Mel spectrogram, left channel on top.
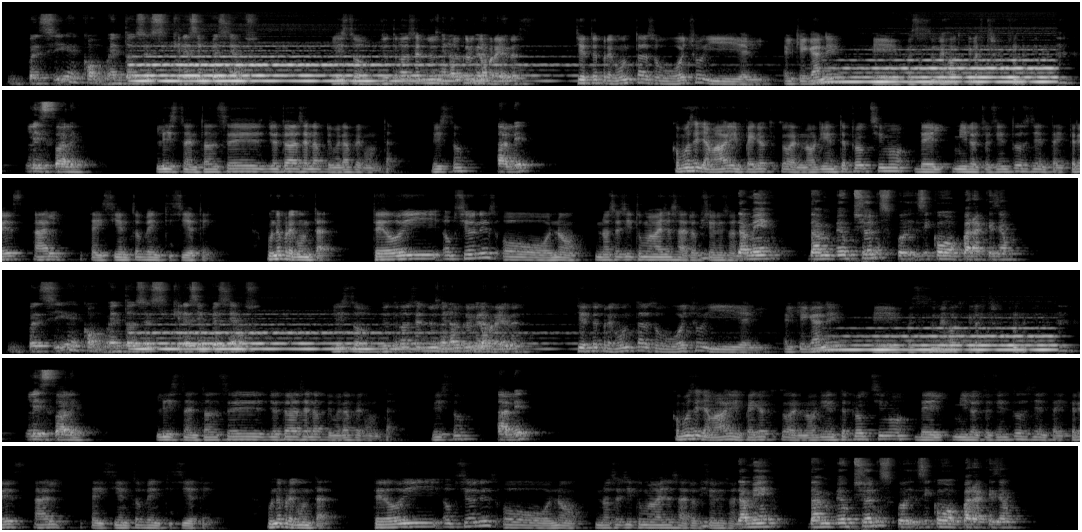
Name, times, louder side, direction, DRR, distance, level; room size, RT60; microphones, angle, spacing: voice 1, 0.1-2.5 3.8-3.9 4.3-5.2 11.0-11.6 15.7-16.0 28.5-28.6 28.9-29.4 29.6-31.7, equal, 10° left, -1 dB, 3.4 m, -29 dB
sound 1, 1.3-5.8 8.1-10.6, left 5 dB, 40° left, 0.3 m, -21 dB
voice 2, 3.3-5.2 5.7-10.3 10.5-10.7 12.3-14.7 15.1-15.4 17.5-22.2 22.4-23.7 24.2-24.8 25.3-29.0, left 3 dB, 75° left, 6 dB, 1.1 m, -31 dB
11.5 x 4.7 x 3.3 m, 0.39 s
head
